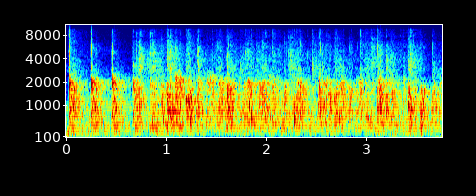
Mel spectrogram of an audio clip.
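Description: A room full of people applauds steadily for several seconds, a dense, even patter of many hands clapping with a few sharper individual claps standing out near the start.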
